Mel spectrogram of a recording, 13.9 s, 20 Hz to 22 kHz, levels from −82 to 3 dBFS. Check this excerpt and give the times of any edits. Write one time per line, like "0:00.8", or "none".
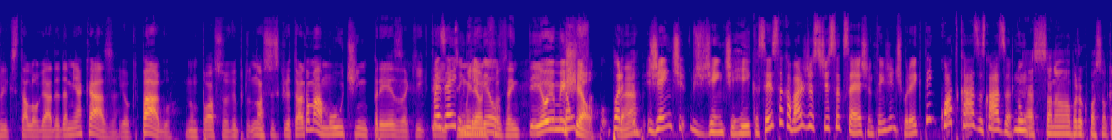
0:03.1
0:03.8
0:05.7
0:08.6
0:11.3
0:12.3

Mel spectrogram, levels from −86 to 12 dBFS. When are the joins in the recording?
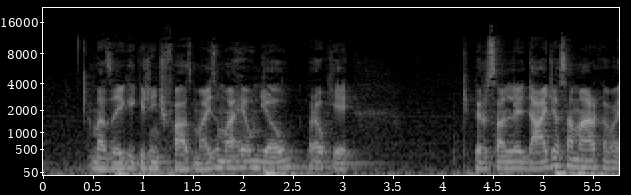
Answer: none

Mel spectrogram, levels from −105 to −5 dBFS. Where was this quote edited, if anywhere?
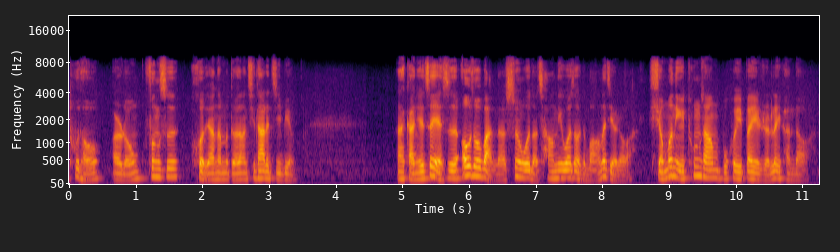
0:08.6

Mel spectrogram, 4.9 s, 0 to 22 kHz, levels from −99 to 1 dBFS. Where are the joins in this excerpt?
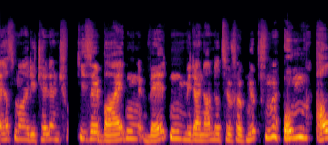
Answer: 0:01.0

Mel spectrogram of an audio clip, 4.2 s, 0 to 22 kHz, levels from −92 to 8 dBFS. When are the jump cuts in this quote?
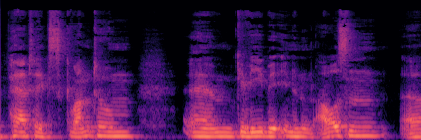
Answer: none

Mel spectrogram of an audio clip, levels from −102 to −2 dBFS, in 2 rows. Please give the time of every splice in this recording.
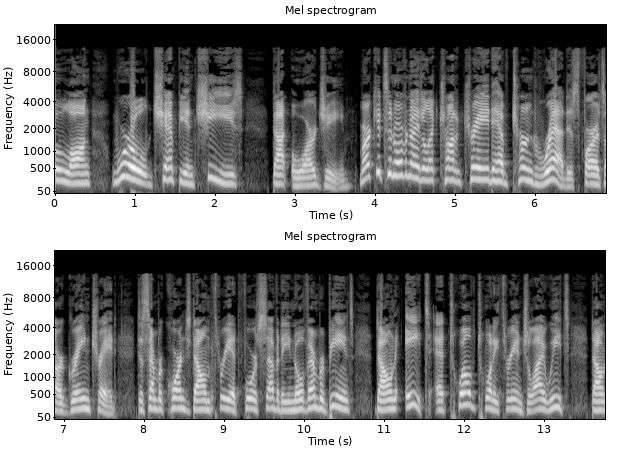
0:03.7

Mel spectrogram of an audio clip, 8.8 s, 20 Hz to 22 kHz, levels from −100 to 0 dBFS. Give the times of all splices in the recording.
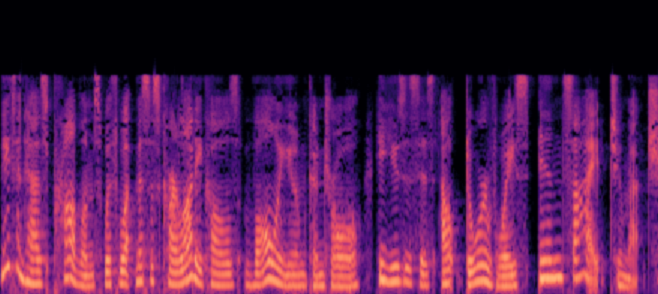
0:05.0

